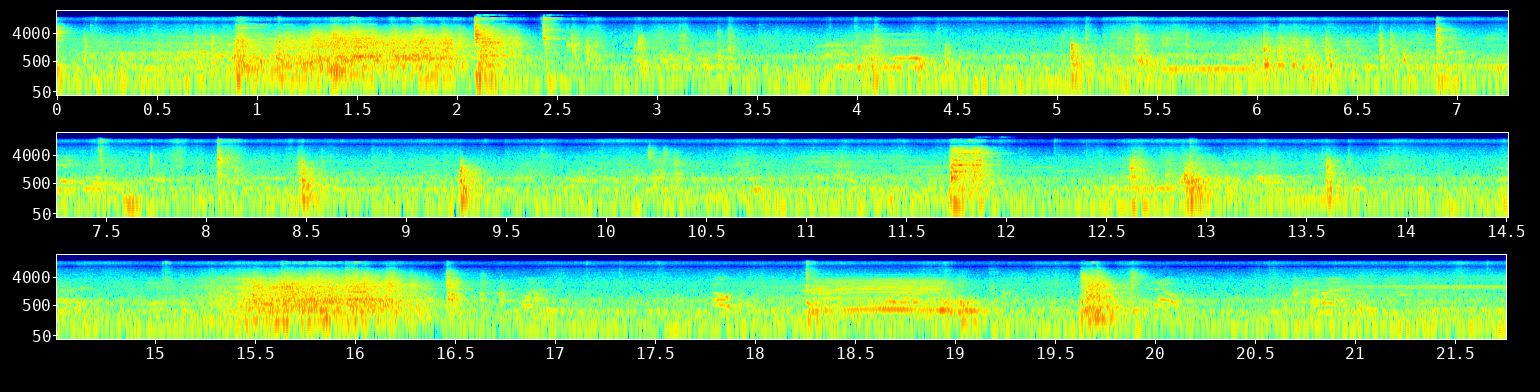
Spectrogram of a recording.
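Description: Cows moo.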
